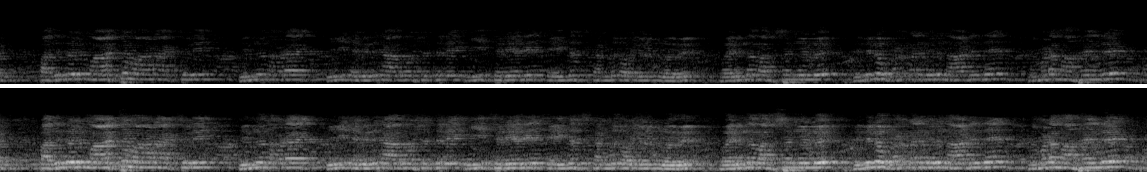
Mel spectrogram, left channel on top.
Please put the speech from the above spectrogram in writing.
അപ്പൊ അതിന്റെ ഒരു മാറ്റമാണ് ആക്ച്വലി ഇന്ന് നമ്മുടെ ഈ നബിദിനാഘോഷത്തിൽ ഈ ചെറിയ ചേഞ്ചസ് കണ്ടു തുടങ്ങിയിട്ടുള്ളത്. വരുന്ന വർഷങ്ങളിൽ ഇതിലും അങ്ങനെ ഒരു നാടിന്റെ നമ്മുടെ മഹല്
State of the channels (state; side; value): quieter; left; 13.3 dB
